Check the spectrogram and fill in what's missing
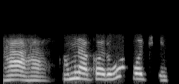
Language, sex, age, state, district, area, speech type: Gujarati, female, 30-45, Gujarat, Rajkot, urban, conversation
